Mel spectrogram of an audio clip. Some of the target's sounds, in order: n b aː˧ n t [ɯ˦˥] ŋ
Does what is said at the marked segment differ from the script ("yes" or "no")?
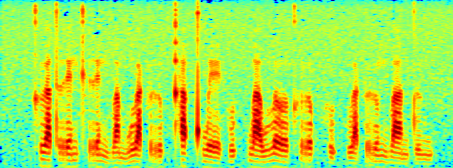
yes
